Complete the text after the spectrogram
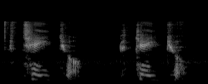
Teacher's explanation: there is elision of the O sound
